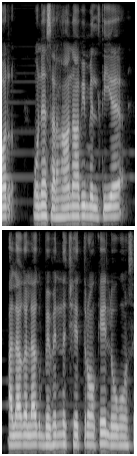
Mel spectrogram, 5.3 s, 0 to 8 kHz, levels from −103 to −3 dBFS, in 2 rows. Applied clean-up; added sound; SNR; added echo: classical method log-MMSE.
